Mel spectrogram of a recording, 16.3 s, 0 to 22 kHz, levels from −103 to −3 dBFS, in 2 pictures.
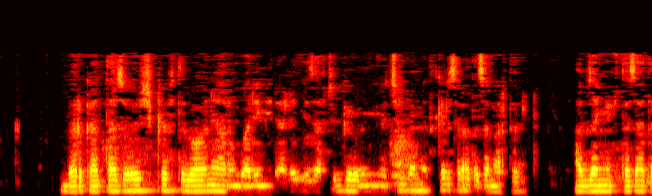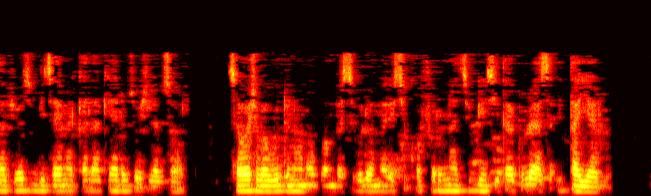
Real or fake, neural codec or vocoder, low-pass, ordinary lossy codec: real; none; 7.2 kHz; MP3, 32 kbps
